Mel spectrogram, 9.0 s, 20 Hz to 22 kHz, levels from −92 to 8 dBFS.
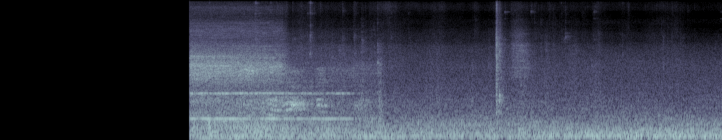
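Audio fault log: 0.00–2.38 s, audio dropout to silence: the input was likely lost, through a disconnected device, failed link or stray mute, already at the start, while recording went on writing silence. The clip opens in dead silence without room tone, then sound cuts in mid-flow.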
